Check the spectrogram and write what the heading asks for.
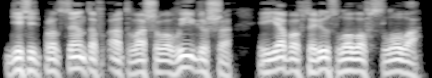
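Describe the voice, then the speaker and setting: A man's voice: fairly low pitch, moderate pace, no room sound, studio quality, lightly acted. A man playing a greedy haggling troll. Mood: sly, haggling.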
